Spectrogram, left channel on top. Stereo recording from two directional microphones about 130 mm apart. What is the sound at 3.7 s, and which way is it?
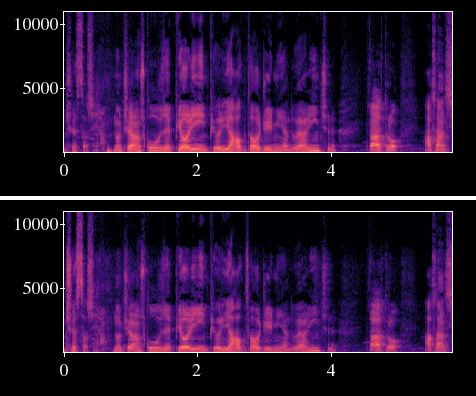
Speech, 35° left (ahead or behind).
